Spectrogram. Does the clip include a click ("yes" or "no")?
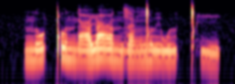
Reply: yes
